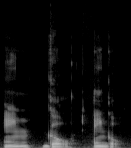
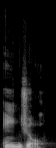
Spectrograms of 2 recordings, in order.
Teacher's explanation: And then we have, with E-L, angel. In this word, the G makes a J sound, like jump and juice. Together with the N, a regular N sound, not the nasal but the regular N.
